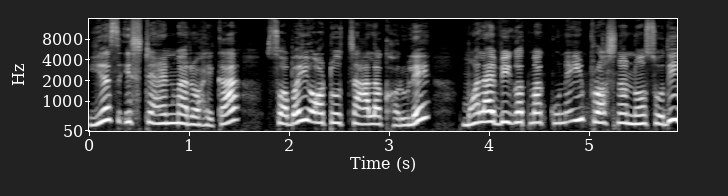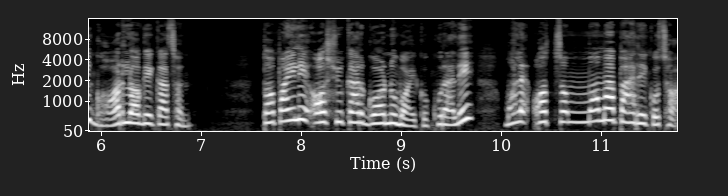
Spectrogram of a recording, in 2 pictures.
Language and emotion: Nepali, surprised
